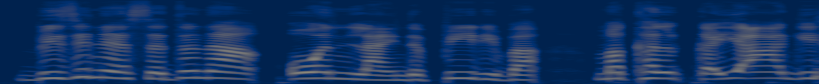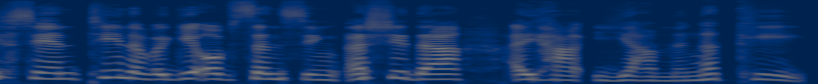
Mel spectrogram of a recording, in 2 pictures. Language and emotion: Manipuri, surprised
